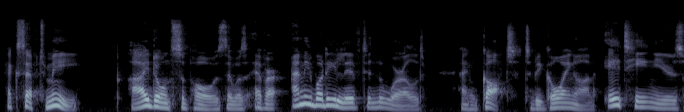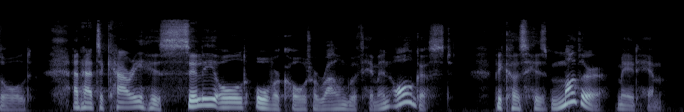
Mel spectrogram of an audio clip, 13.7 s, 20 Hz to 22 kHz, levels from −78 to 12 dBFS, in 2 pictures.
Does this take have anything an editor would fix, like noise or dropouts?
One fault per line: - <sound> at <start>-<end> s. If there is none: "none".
none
